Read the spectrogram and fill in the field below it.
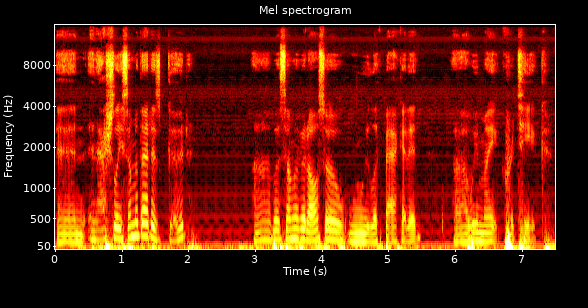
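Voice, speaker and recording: A soft-spoken voice at a moderate pace. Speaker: professor. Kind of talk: lecture. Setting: recorded video lecture with screen. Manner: halting.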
